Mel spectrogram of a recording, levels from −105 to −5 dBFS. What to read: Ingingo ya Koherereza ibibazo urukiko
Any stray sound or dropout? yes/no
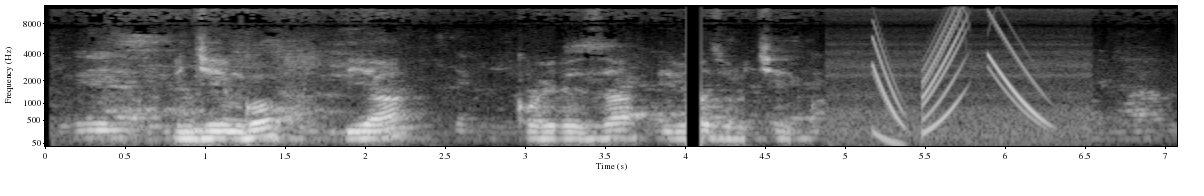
yes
